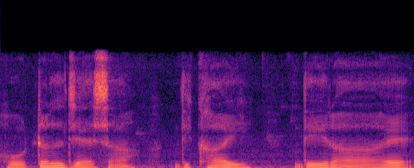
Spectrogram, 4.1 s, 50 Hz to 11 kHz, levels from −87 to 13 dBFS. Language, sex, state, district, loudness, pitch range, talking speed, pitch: Hindi, male, Haryana, Charkhi Dadri, -17 LUFS, 100-120 Hz, 85 wpm, 105 Hz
